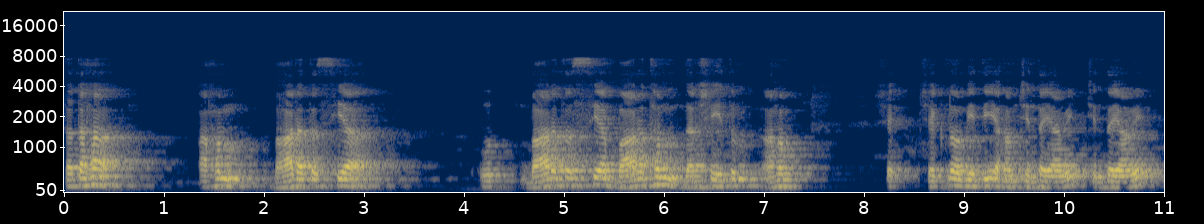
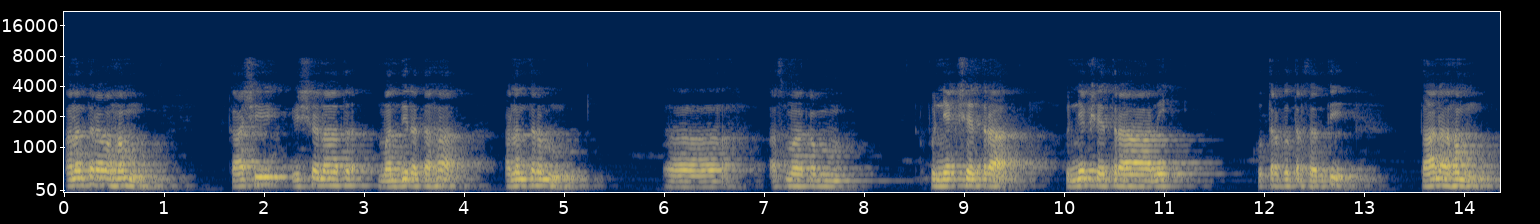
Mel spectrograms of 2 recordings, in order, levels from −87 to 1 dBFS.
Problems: background conversations at intervals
